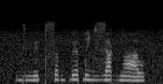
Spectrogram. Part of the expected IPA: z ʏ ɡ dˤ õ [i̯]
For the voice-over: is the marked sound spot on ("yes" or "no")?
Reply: no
